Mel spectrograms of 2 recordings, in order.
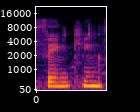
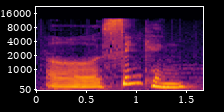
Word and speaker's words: thinking: I'm so done with thinking through 连续的三个吐舌头，不知道你还能不能吃得消呢。提醒一下，小圆圈一横千万不要读成 thinking 之类的 thinking。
